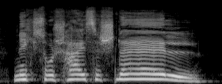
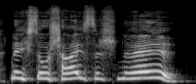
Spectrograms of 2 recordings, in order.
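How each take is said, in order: First: Very high, slow howled mock whine; howling. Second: Very high, slow wailing whine; whining. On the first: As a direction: howl it out slowly to tease. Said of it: "Da jaulte Wiesel". (sehr hohes, langsames Jaulen) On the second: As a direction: wail it slowly up high. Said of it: "jammerte Klops". (sehr hohes, langgezogenes Jammern) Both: A narrator's reading.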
